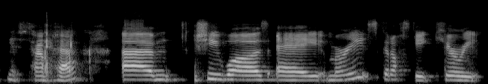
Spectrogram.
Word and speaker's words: Tampere: Before moving to Tampere, is that how it's pronounced? Yes. Tampere.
